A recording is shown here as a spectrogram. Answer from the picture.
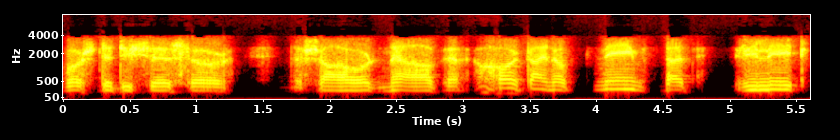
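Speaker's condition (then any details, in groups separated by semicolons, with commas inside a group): Parkinson's disease; age 84, symptoms not detectable by others, daily yoga (teaches 2 hours, practices 1 hour), walks 3 miles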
